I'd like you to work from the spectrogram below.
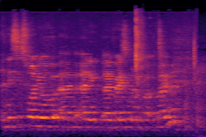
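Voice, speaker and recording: A woman's voice: medium pitch, little pitch movement, quick pace. A woman informally hosting a panel event as its moderator. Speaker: panel host. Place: indoor event room at a film festival panel. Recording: echoey room from far off, noisy.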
